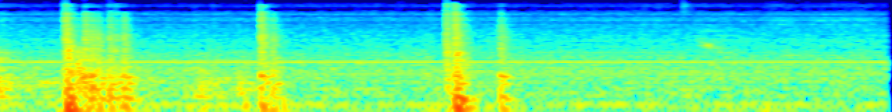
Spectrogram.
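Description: Several separate knocks and clunks as the round inspection cap on a boat's freshwater tank is handled and taken off, the first and third loudest, about a second apart.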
